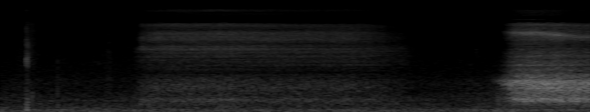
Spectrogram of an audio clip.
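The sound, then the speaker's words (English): A deep breath: a long, soft, airy inhale lasting a few seconds, then after a short pause a louder, breathy exhale at the end, all quiet and without talk. “I'm going to take a deep breath and celebrate.”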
